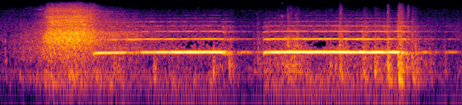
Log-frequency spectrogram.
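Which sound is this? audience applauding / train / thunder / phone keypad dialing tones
train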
